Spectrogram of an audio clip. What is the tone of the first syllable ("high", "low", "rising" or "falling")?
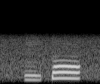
low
